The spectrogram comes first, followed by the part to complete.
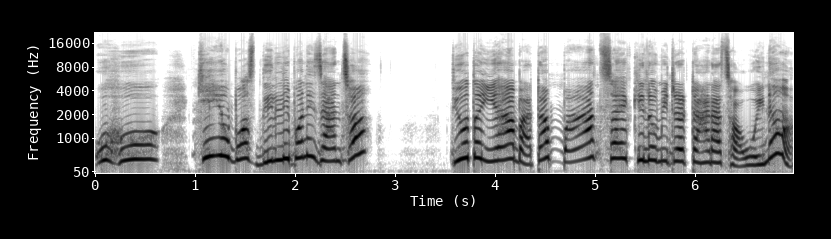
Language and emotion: Nepali, surprised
